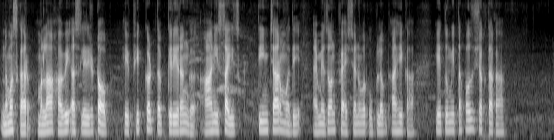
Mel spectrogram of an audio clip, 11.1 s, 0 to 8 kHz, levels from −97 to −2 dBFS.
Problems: constant background noise, background conversations at intervals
